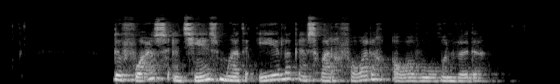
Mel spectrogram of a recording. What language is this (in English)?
Western Frisian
